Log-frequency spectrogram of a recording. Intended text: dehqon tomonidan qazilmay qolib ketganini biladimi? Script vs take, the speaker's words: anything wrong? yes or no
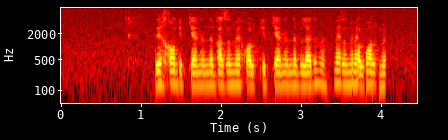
yes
